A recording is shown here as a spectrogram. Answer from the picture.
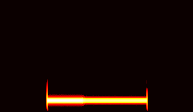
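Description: A single telephone ringback tone while calling Focus Filmtheater, a cinema in Arnhem: one steady, mid-pitched beep lasting about a second, with silence before and after.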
